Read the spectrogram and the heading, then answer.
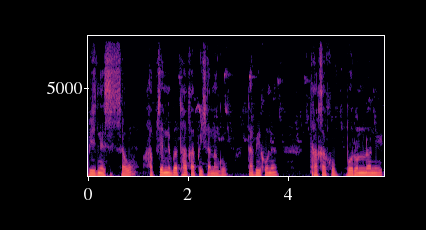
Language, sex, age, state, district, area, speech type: Bodo, male, 60+, Assam, Chirang, rural, spontaneous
